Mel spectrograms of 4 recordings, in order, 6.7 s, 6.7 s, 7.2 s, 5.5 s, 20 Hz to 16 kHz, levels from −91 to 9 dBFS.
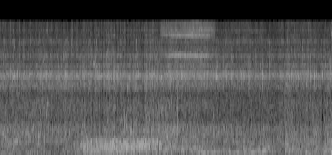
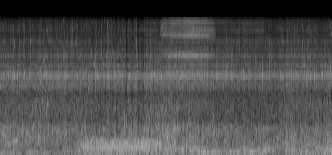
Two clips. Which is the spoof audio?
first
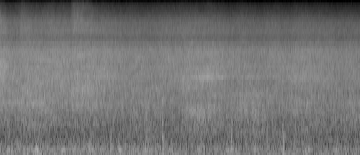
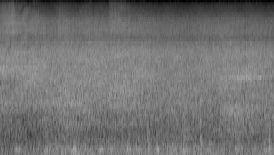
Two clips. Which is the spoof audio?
first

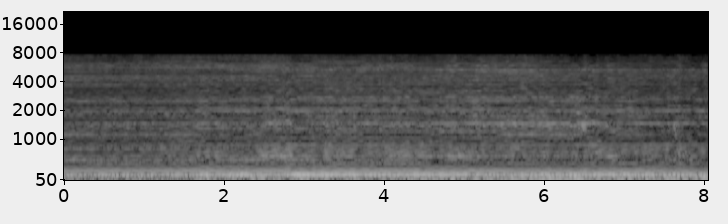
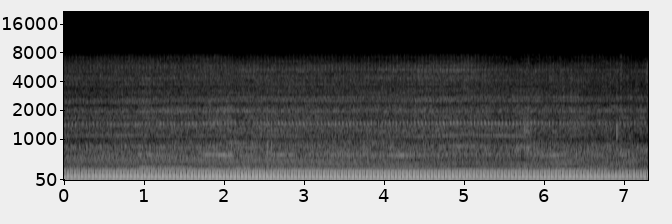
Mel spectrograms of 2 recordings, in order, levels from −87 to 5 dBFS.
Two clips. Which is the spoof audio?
first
